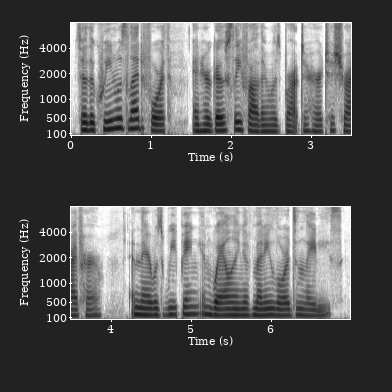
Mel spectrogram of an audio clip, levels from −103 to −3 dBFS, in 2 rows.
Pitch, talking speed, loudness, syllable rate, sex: 175 Hz, 240 wpm, -19 LUFS, 5.7 syllables/s, female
